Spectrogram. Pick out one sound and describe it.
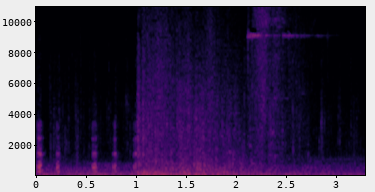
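A wooden barrel smashes apart.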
